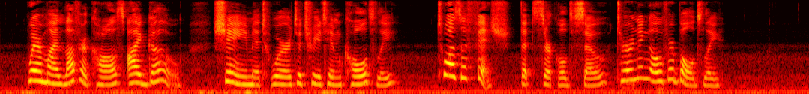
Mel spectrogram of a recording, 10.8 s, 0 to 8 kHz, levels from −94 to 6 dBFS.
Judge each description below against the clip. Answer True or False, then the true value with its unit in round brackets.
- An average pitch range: False (6.2 semitones)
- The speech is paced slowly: True (120 wpm)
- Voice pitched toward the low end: False (230 Hz)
